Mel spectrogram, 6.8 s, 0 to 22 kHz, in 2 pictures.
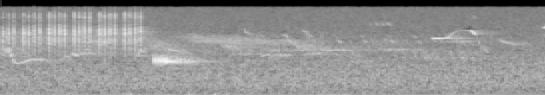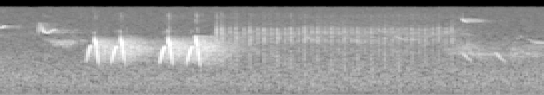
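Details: Birds in Bessarabia, Ukraine, recorded with a Zoom H4n: a dense high buzzy burst at the start, quiet scattered chirps, then a cluster of sharp clicking notes followed by a soft trill and steady outdoor hiss.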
